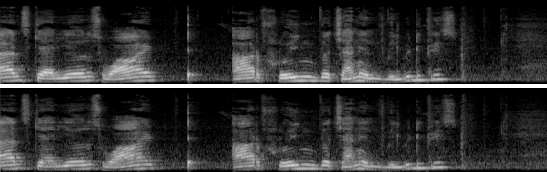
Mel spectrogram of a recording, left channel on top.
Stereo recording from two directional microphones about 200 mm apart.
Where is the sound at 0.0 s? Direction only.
40° left (ahead or behind).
